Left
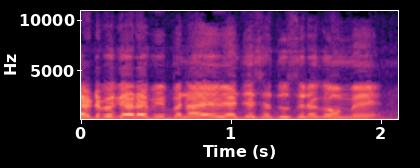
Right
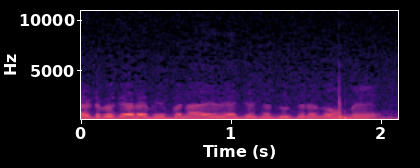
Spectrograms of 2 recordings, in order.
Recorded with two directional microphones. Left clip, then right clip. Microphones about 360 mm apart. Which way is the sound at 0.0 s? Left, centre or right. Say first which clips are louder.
Left 18 dB; centre.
